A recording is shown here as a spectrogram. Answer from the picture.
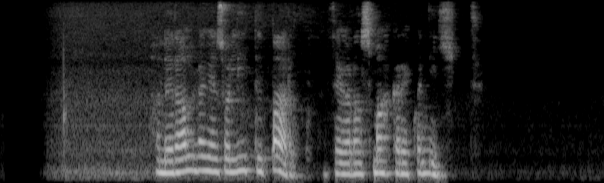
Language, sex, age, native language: Icelandic, female, 50-59, Icelandic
